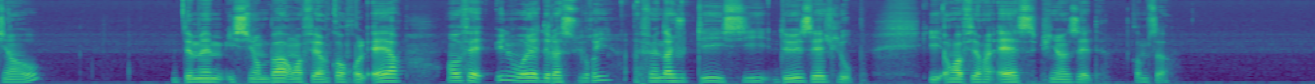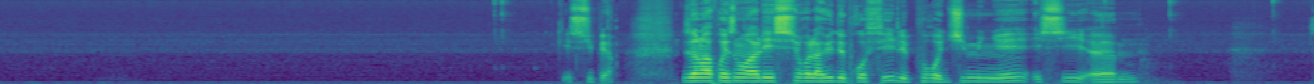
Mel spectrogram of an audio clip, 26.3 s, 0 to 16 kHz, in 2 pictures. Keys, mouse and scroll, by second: 2.0 ctrl+r, 7.3 shift+scroll down 4, 7.7-9.9 scroll up 2, 9.9 s, 18.6 scroll down 1, 19.0-20.3 shift+scroll up 1, 20.3 KP_3, 23.3 right click, 23.8 b, 25.8 click.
